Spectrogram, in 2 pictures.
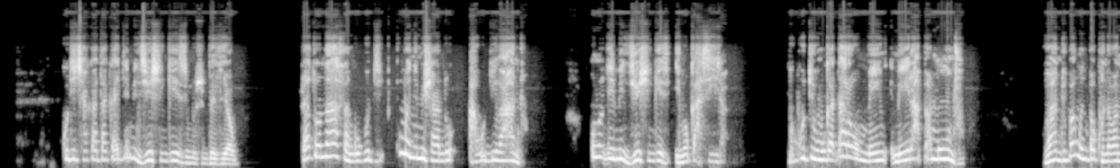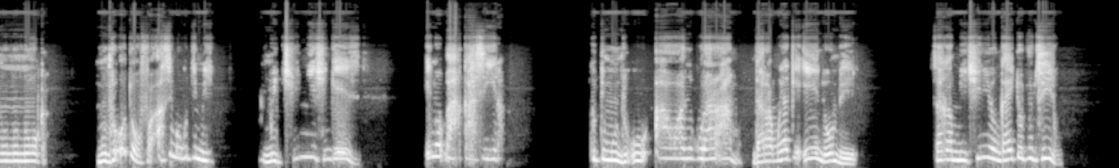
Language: Ndau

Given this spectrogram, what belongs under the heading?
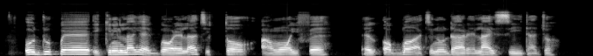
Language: Yoruba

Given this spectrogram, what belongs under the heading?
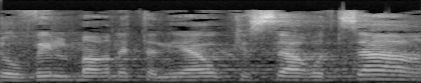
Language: Hebrew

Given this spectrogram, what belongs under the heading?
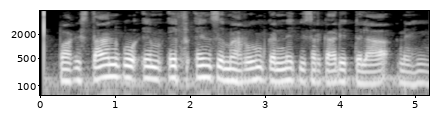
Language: Urdu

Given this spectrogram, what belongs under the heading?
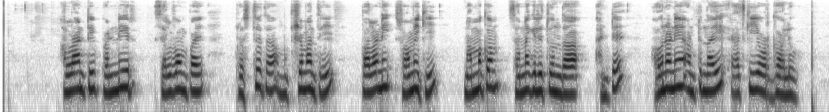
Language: Telugu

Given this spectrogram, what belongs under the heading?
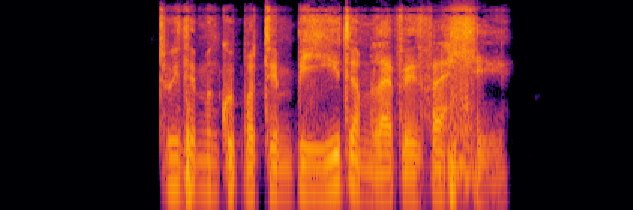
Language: Welsh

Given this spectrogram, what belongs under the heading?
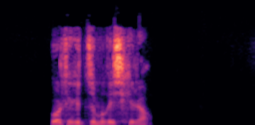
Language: Kabyle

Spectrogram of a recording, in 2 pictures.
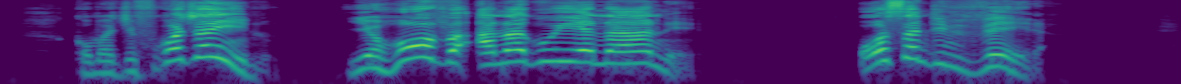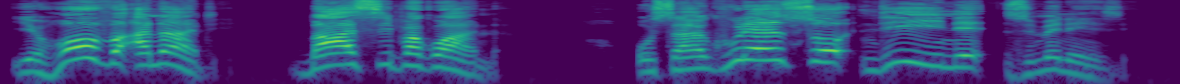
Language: Nyanja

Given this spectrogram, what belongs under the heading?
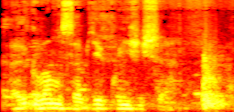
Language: Kinyarwanda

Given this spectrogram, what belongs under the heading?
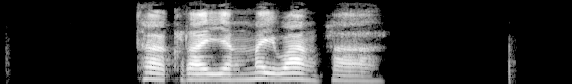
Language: Thai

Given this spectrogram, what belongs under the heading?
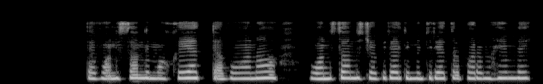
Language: Pashto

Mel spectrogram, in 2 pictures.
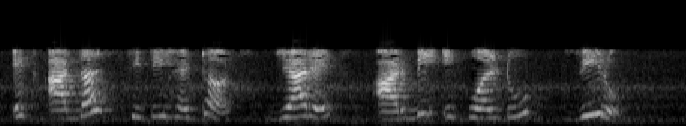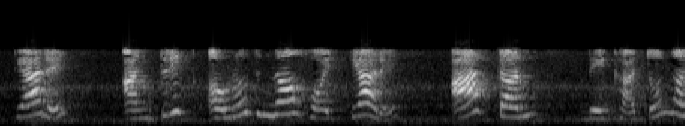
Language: Gujarati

